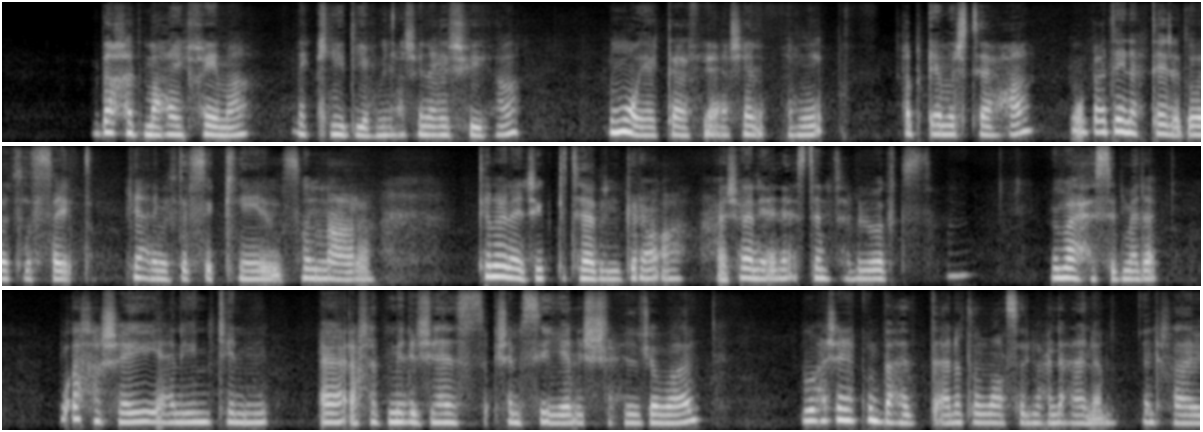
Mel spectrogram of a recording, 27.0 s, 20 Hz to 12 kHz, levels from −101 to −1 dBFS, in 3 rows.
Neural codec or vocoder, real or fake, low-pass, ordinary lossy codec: codec, 24 kHz, 1 kbps, SNAC; fake; none; none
